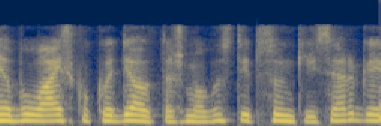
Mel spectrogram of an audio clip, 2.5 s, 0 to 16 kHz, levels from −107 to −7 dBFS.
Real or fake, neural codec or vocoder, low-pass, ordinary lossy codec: fake; codec, 16 kHz, 1.1 kbps, Voila-Tokenizer; 7.2 kHz; AAC, 48 kbps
